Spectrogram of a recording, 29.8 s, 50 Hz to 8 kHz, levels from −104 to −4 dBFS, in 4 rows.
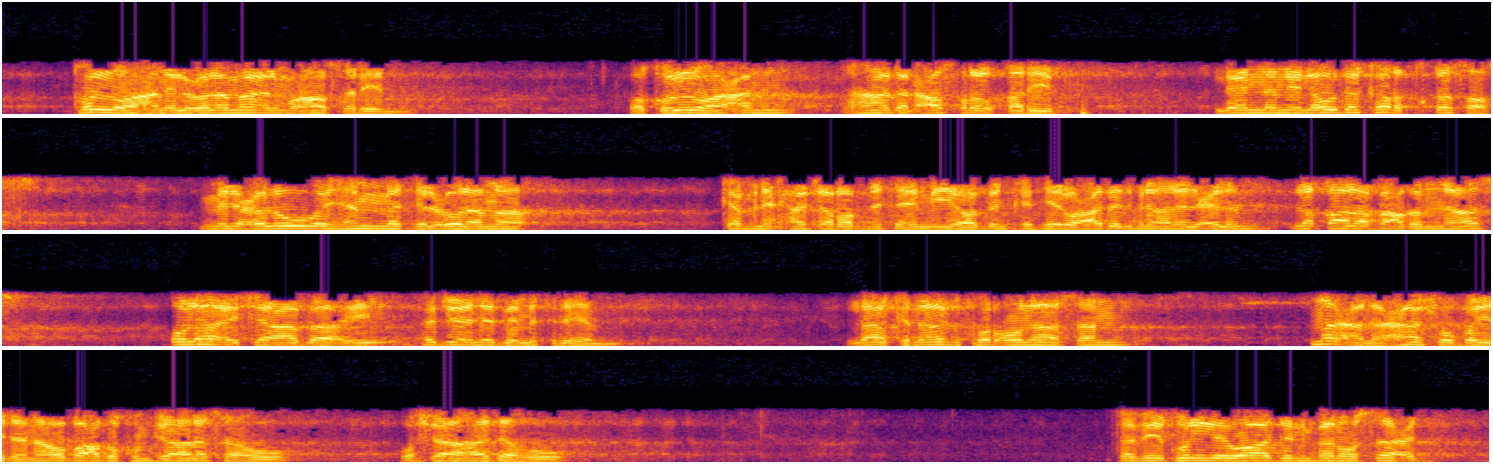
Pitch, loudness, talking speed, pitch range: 160 Hz, -11 LUFS, 95 wpm, 155-175 Hz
